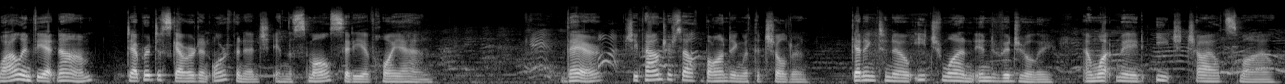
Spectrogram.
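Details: Adult narrator; normal speech.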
